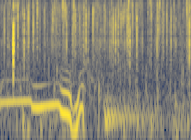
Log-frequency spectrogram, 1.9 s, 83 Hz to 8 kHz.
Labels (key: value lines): label: biophony, cascading saw
recorder: SoundTrap 600 or HydroMoth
